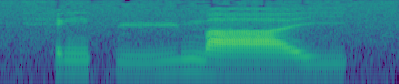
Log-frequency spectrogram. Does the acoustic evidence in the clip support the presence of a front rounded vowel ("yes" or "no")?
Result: yes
